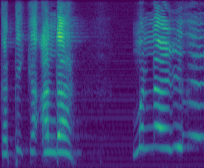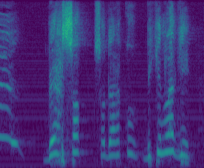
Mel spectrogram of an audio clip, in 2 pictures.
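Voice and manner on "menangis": mock crying. Acts out the crying as he says it.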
